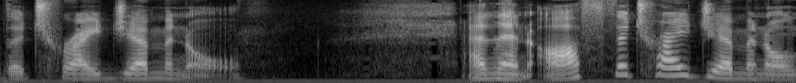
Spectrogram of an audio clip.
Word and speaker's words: trigeminal: Again, the only one we care about is the 5th cranial nerve, which is called the trigeminal.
